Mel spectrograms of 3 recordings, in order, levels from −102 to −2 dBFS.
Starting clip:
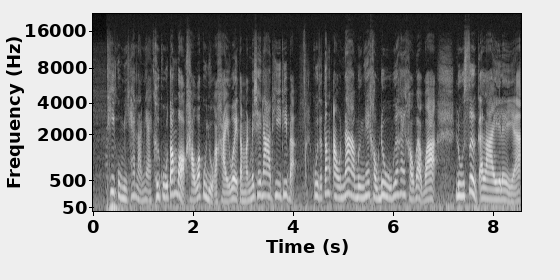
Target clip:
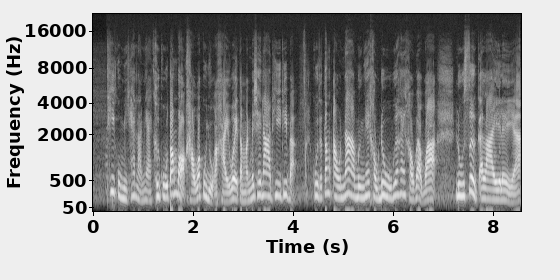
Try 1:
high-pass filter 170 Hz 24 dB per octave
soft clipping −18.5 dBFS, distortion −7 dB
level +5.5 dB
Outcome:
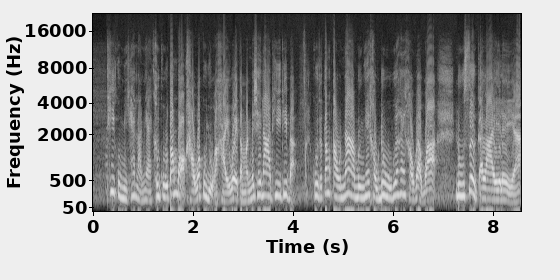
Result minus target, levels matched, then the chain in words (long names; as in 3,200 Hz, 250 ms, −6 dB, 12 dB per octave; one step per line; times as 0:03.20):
soft clipping: distortion +9 dB
high-pass filter 170 Hz 24 dB per octave
soft clipping −8.5 dBFS, distortion −16 dB
level +5.5 dB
